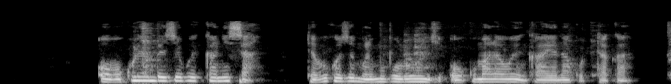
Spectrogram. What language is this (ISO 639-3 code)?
lug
